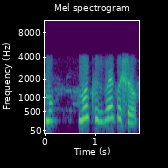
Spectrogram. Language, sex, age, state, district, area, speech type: Assamese, female, 18-30, Assam, Sonitpur, urban, conversation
